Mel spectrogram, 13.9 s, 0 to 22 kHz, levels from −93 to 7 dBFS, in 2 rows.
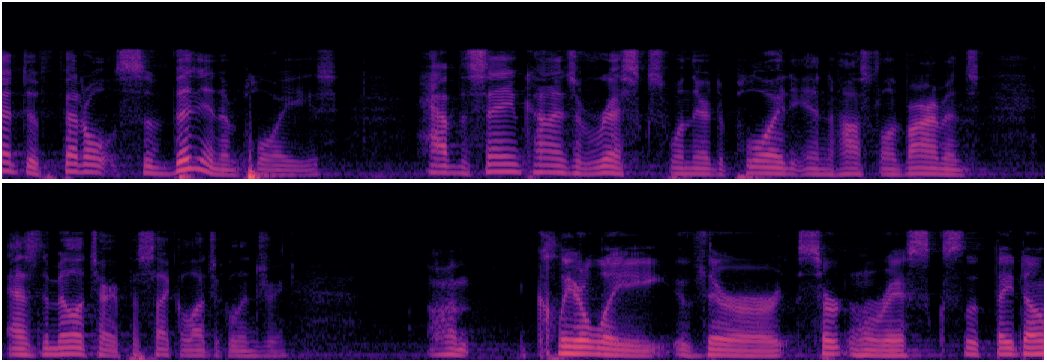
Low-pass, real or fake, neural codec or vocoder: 7.2 kHz; real; none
